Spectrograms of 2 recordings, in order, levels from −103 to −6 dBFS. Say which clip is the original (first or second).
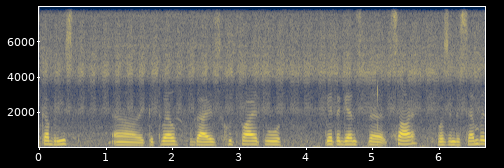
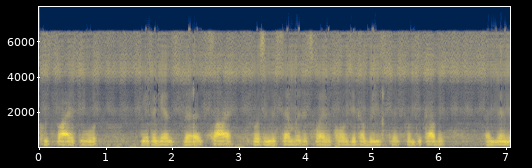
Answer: first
